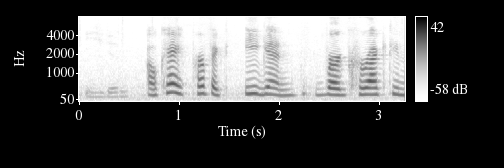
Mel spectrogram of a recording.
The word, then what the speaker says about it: Aegon: It's Egan, by the way. Is it Egan? Mm-hmm. I don't remember. I wasn't listening. Because I was pronouncing it like that too, and then in the audiobook he says Egan.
